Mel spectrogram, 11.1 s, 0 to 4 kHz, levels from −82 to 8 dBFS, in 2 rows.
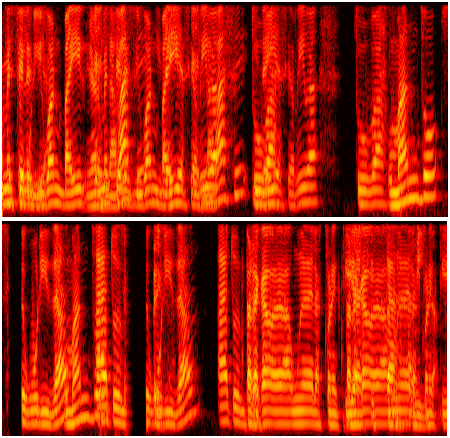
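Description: Speech, heard through a narrowband call path with nothing above 4 kHz, which fits G.711 A-law at 64 kbps. Throughout, the sound is doubled. A second full-band copy trails about a second behind, some 5 dB quieter. It has no reverb or room colour, so it is not an echo. This doubled audio track likely comes from the same signal being captured twice, once through a slower path. From 4.0 to 5.83 s, right after "hacia arriba tú vas", there are repeated stalls (stutter). The receiver's jitter buffer kept running dry. Each time it stretched the last sound until new packets arrived. The gaps are many and short, the longest 180 ms. About a quarter of that span is filled in. Nothing is lost, but the speech drags and stutters. A second, lighter stutter runs from 6.68 to 7.05 s. Its gaps are tiny, none longer than 13 ms, yet they still roughen the flow. At 7.11 to 7.38 s comes a call audio freeze. The sound hangs, fades, then drops to near silence for about 160 ms. 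Speech resumes where it stopped, 265 ms later than before. Packets held up on the way are the likely cause, emptying the buffer. From 8.48 to 9.05 s, just before "una de las", a jitter buffer slow-down stretches the speech. The receiver repeated single pitch periods or bits of pauses to rebuild its reserve. It adds 43 ms and plays at 94% speed. Pitch stays the same, but sounds are drawn out.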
